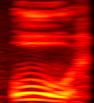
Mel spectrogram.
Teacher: जब ऊ करते हो तो आपके ओंठ देखो गोलाकार हो जाते हैं। जब आप ऊ बोलोगे, ऊ, है ना, ऊ बोलोगे तो आपके ओंठ जो है गोलाकार हो जाते हैं, तो देखिए ओष्ठ हो जाएगा।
